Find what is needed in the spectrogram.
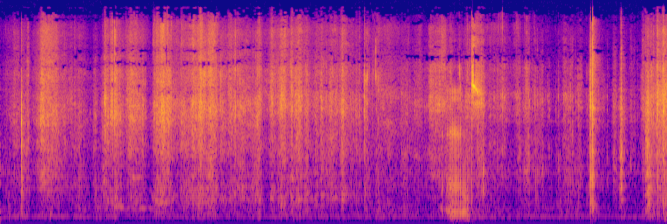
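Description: Corrugated paper crinkling and rustling in the hands while paper fasteners are pushed through punched holes in the hat, in small irregular crackles. A short, louder low sound comes about seven seconds in, and a sharp click near the end.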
